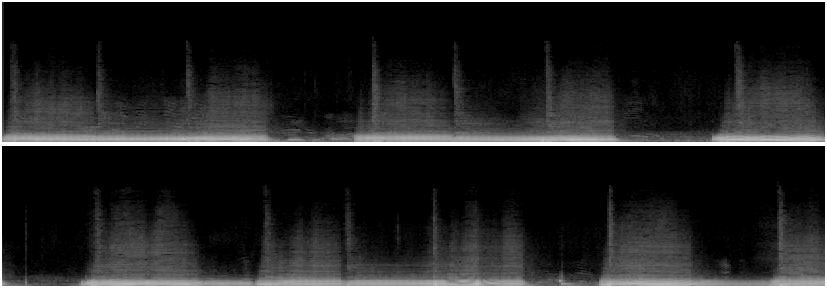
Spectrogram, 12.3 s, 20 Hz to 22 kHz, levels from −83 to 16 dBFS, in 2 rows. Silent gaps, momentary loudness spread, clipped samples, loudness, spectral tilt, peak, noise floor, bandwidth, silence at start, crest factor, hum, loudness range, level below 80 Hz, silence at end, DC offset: none; 11 LU; under 0.1%; -18 LUFS; -7 dB/octave; -2 dBFS; -44 dBFS; 12 kHz; 0 s; 16 dB; none; 2 LU; -44 dBFS; 0 s; under 0.1%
